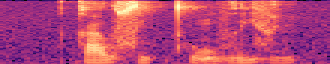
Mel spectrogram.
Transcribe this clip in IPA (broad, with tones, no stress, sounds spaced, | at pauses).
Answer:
k a˨˦ w s i˨˩ p̚ t̪ʰ ṵ˧˨ ŋ v ɨ˨˦ j v i˨˦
